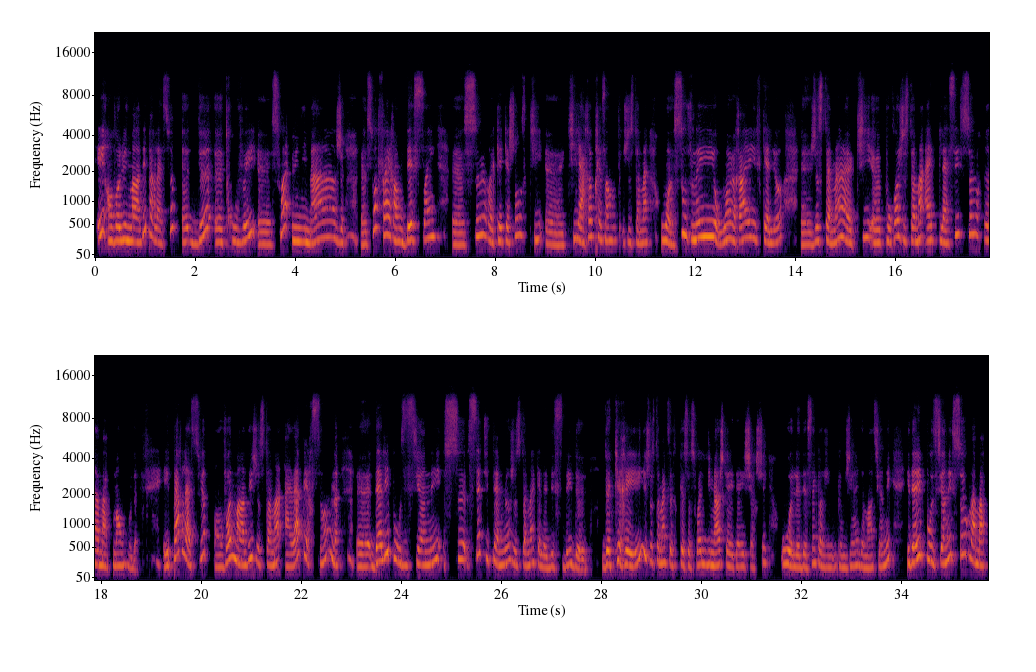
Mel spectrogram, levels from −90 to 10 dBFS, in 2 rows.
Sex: female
